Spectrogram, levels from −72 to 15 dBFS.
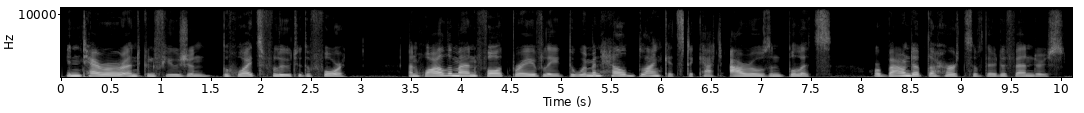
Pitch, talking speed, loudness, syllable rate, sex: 205 Hz, 195 wpm, -17 LUFS, 5.3 syllables/s, female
